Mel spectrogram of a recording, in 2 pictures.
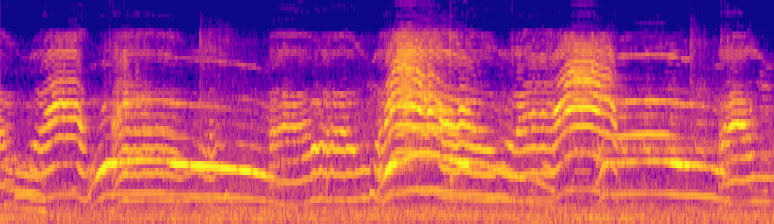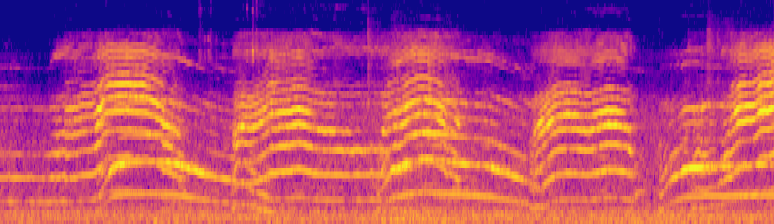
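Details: Cats meowing loudly in a steady series, bright harmonic meows that rise and fall, repeated about every one to two seconds with overlapping calls throughout.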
